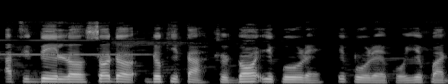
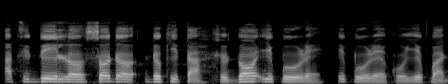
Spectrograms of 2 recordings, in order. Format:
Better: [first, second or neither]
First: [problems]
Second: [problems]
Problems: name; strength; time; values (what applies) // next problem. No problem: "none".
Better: second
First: noise reduction (classical method Wiener filter)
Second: none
